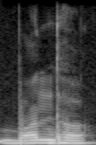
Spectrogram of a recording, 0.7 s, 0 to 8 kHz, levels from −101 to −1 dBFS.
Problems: none marked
